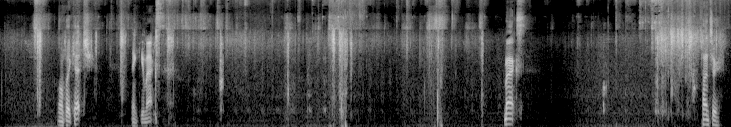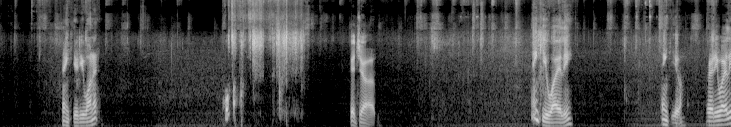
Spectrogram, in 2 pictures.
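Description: A dog whines and yelps nearby.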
